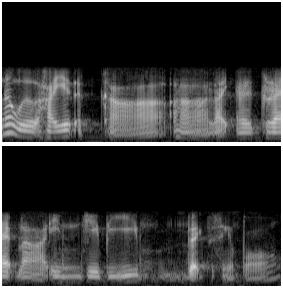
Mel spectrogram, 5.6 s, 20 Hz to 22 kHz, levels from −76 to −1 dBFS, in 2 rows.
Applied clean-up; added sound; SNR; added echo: none; none; none; none.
